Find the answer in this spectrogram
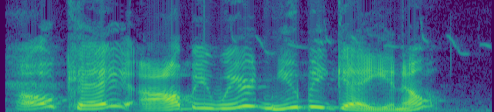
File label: english; fushigiyuugi; chichiri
